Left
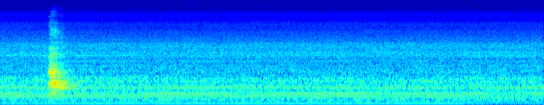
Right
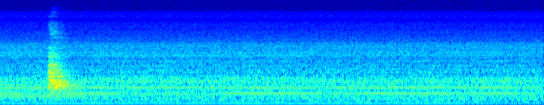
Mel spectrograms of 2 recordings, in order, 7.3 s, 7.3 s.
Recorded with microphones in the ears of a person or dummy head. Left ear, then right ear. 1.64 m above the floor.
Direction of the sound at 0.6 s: 35° right (ahead or behind).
